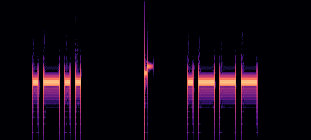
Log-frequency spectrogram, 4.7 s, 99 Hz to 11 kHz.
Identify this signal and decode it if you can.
Morse code, heard as a keyed tone, about 15 wpm, 700 Hz. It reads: L J
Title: Single Letters - Rapid-Fire 15wpm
